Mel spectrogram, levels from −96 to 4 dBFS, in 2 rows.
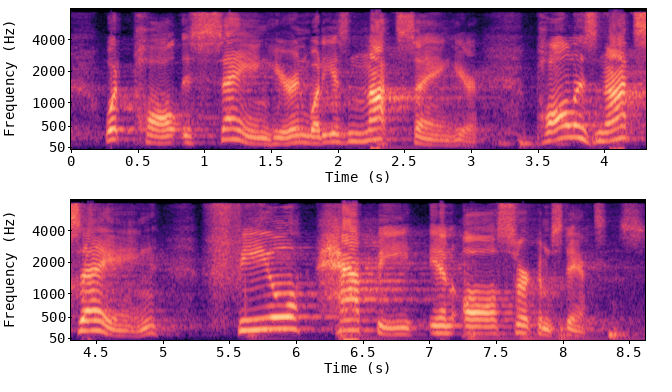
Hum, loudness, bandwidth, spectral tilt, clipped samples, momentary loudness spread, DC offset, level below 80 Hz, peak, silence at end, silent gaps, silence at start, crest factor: none; -14 LUFS; 8 kHz; -3 dB/octave; 0.2%; 15 LU; under 0.1%; -50 dBFS; 0 dBFS; 0 s; none; 0 s; 14 dB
